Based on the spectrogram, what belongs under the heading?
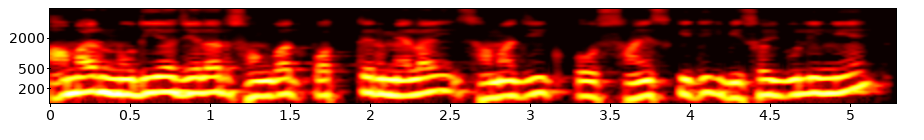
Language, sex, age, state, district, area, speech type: Bengali, male, 18-30, West Bengal, Nadia, rural, spontaneous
